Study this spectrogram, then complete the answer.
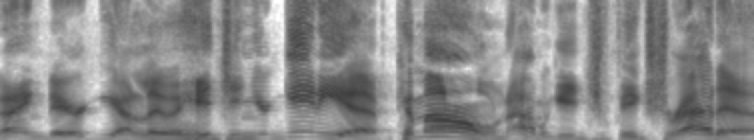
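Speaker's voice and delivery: cartoonish voice with wide pitch swings. Imagining Tow Mater on the sideline talking to Derek: Tow Mater voice. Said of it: "Is that an okay Tow Mater?".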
